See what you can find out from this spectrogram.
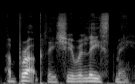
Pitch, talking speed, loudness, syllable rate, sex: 130 Hz, 175 wpm, -20 LUFS, 6.5 syllables/s, male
